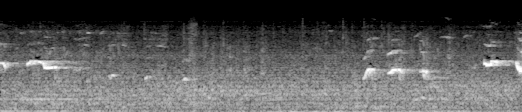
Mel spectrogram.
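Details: Cocker spaniel at a kennel on puppy pickup day: thin, high whimpers sliding up and then down, in a brief cluster near the start and another near the end, over a quiet background.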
